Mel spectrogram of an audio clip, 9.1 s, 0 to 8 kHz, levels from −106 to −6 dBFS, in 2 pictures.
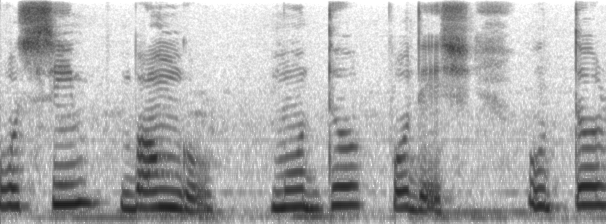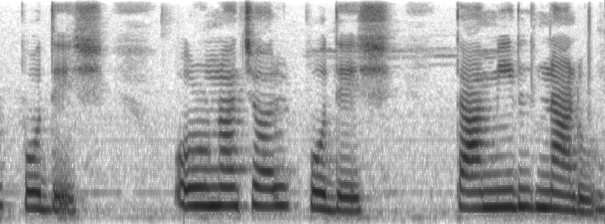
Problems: none marked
